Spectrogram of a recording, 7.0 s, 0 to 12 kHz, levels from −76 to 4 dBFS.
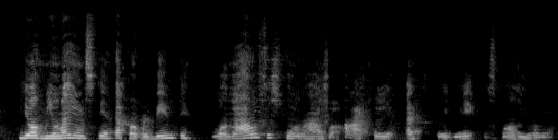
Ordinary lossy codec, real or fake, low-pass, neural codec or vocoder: MP3, 64 kbps; fake; 10.8 kHz; codec, 44.1 kHz, 1.7 kbps, Pupu-Codec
